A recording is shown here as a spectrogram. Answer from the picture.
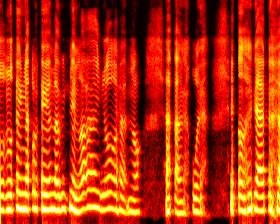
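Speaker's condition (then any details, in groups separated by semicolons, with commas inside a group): Moebius syndrome, congenital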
